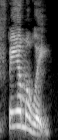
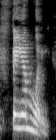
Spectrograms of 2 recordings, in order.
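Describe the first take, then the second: First: The word has three syllables, middle one pronounced. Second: The word has two syllables, said quickly. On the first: The speaker calls it wrong. "If I were going to stress that middle syllable" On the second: The speaker calls it right. "We say it very quickly"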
